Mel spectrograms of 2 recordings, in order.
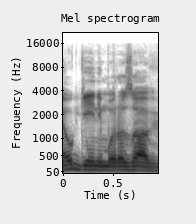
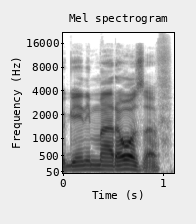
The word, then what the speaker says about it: Evgeny Morozov: Eles vão lá e falam assim, ó, não é Evgeny Morozov, viu? É Evgeny Marozov. Então vamos lá falar, né? Evgeny Marozov mas se escreve Morozov.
